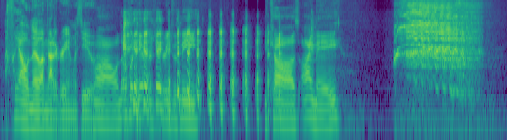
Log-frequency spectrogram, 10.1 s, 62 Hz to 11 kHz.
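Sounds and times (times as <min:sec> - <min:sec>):
speech: 0:00.1 - 0:04.8, 0:05.4 - 0:06.9
laughter: 0:02.4 - 0:05.8
horse whinnying: 0:07.8 - 0:09.7.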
